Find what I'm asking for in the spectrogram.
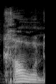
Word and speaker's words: Coen: Although I think it's usually pronounced Cohen, apparently. – Well, they're from Minneapolis. – It doesn't make sense. Then the N and the E should be transposed.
